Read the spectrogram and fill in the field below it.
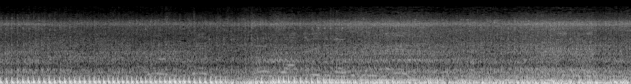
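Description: A Bajaj Pulsar motorcycle engine chugs loud and close in a steady low throb during a riding lesson near Nandi Hills, the rhythm loosening slightly partway through as the revs shift.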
